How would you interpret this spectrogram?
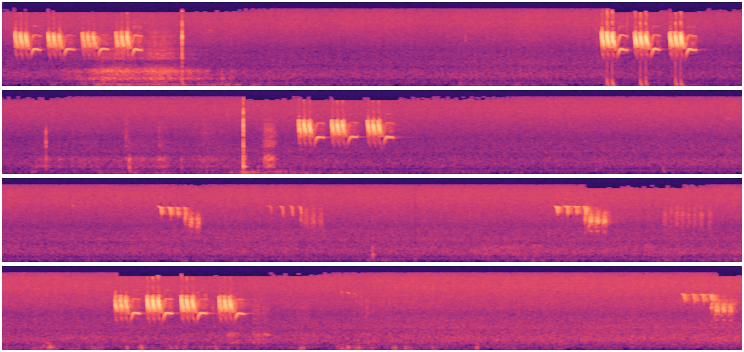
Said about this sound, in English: This is the plain titmouse again, same as last cut. He's sitting up in the top of a scrubby oak.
